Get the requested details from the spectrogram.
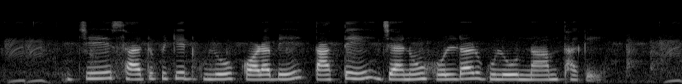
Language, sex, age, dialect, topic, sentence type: Bengali, female, 18-24, Northern/Varendri, banking, statement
